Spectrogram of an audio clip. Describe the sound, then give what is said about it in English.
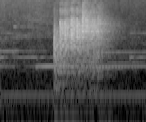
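A single heavy knock on a door, a dull thunk that rings briefly and fades over about half a second, set against a steady low electrical hum with no voices. “He looks at you and knocks on the door.”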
